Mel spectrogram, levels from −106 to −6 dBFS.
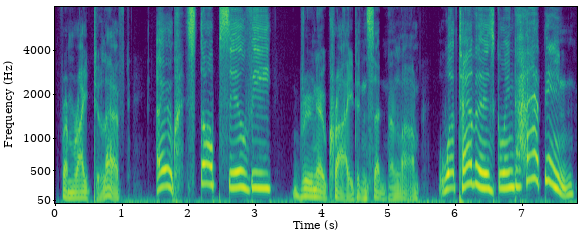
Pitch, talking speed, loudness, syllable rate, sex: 175 Hz, 125 wpm, -20 LUFS, 3.7 syllables/s, male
